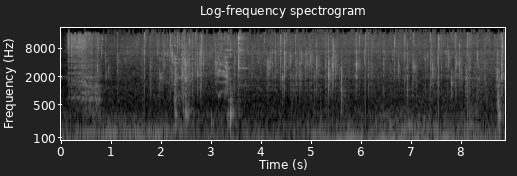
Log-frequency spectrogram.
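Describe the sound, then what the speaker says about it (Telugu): Seeds crackle and sizzle in hot oil in a pan, a dense close spattering fry with sharp pops and occasional stirring clinks, steady throughout. "ఇదిగోండి నూనె కాగింది. ఫస్ట్ అండి ఈ తిరమూత గింజలు వేద్దామండి."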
